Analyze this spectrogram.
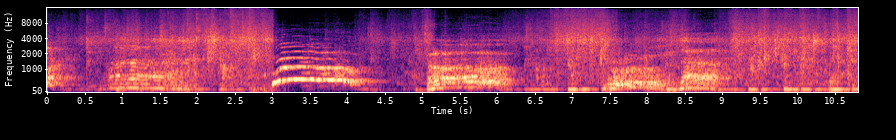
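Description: Water pours and splashes over a man's body.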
